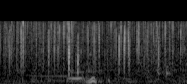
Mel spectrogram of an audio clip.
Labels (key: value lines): label: biophony, cascading saw
recorder: SoundTrap 600 or HydroMoth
